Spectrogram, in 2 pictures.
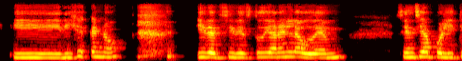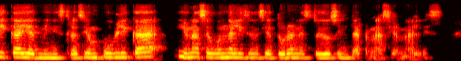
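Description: The woman's voice is high, with a dark, mellow tone. Her intonation stays flat and monotone. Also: moderate pace. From northern Mexico, Tamaulipas (Ciudad Victoria). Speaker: political scientist and tech founder. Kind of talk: interview.

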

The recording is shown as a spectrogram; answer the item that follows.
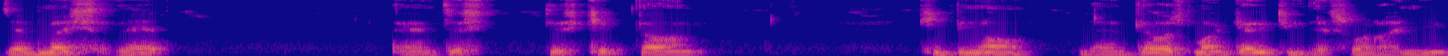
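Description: A man's very deep, low voice, monotone and flat, at a fairly slow pace with long, frequent pauses. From New Zealand, Bay of Plenty (Whakatane). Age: 60s. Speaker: former gang member in rehab. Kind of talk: interview testimony. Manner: halting.

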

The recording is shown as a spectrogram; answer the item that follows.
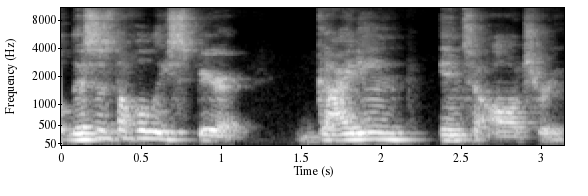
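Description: Fairly high in pitch and somewhat breathy, a man speaks at a moderate pace. His intonation is lively. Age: 40s. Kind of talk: casual faith discussion.

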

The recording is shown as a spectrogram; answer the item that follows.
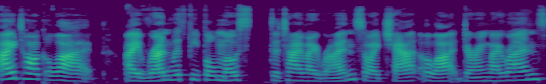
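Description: A woman's bright, sharp tone on a very clean recording with a silent background. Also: medium pitch for a woman, ordinary pitch variation, moderate pace. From US Midwest. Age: 40s. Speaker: running coach. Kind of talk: casual chat. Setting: in person.

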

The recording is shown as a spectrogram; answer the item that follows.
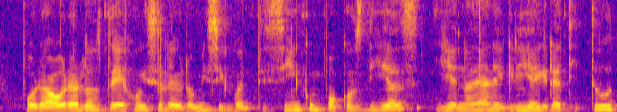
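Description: Somewhat breathy and dark, mellow in tone, a woman talks at a medium pitch with ordinary pitch variation. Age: 50s. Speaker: podcast host and astrologer. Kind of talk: reflective monologue.

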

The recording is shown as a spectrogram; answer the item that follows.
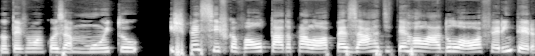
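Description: Dry and close with no echo, a woman's fairly high, bright, sharp voice keeps a fairly even intonation. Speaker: esports podcast host. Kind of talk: casual chat.

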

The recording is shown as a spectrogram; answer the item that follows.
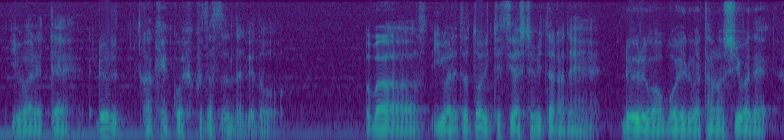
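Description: A man's very deep, low voice, fairly even in intonation, on a very clean recording with a silent background. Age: 40s. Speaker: podcast host. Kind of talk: solo monologue. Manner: halting; slow.

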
